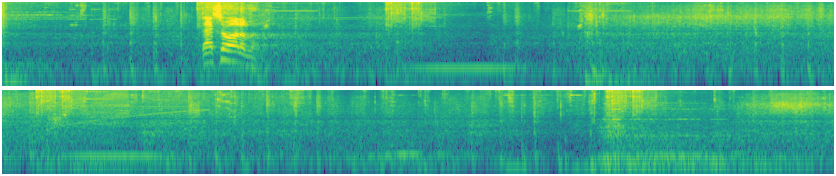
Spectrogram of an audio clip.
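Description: Footsteps walk across a hard floor.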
